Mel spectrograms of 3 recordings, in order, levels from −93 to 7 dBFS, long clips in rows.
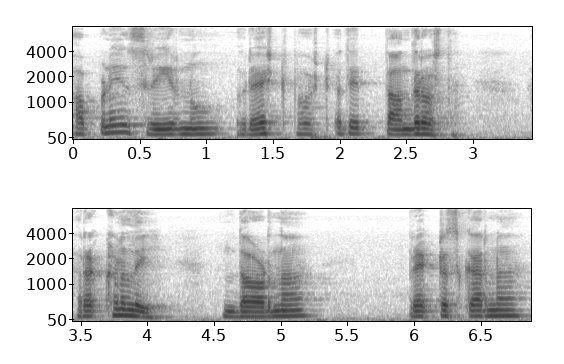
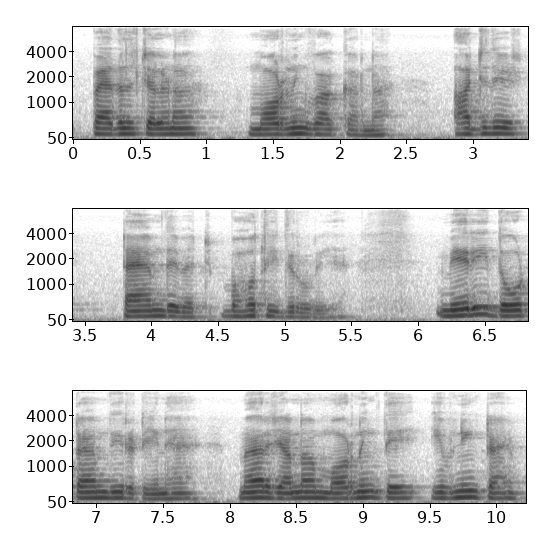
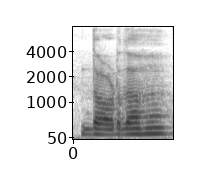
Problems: background sounds at intervals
